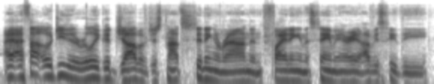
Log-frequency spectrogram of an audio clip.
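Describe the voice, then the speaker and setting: A man giving relaxed, conversational match analysis on an esports desk. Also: mid-range voice, racing.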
